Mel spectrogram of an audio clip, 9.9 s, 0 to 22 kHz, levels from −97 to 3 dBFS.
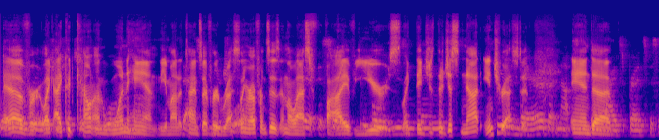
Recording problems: thin; somewhat; fading below 250 Hz
voice in the background; noticeable; throughout; 10 dB below the speech

